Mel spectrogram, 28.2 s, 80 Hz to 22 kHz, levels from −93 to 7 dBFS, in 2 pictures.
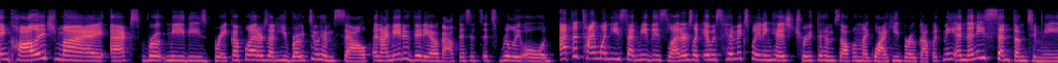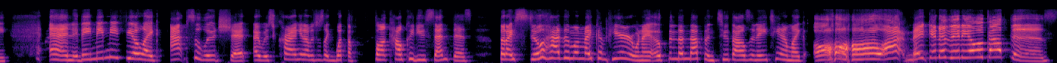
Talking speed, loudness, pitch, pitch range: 225 wpm, -26 LUFS, 285 Hz, 255-335 Hz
